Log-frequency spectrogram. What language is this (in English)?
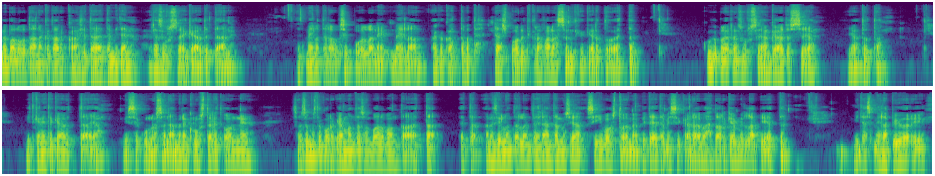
Finnish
